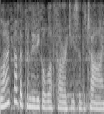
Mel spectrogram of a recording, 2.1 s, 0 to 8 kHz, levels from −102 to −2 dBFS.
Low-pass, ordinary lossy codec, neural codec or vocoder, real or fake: 7.2 kHz; Opus, 24 kbps; vocoder, 22.05 kHz, 80 mel bands, WaveNeXt; fake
